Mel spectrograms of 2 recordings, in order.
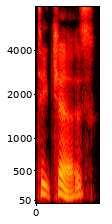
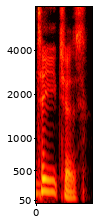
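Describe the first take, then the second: First: The stress is on the second syllable. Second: The stress is on the first syllable. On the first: The speaker calls it wrong. "Not teachers" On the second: The speaker calls it right. "The stress is on the first syllable"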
